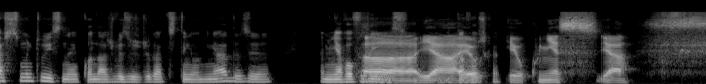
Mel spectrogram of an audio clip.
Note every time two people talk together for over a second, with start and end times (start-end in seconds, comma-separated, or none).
3.6-5.1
